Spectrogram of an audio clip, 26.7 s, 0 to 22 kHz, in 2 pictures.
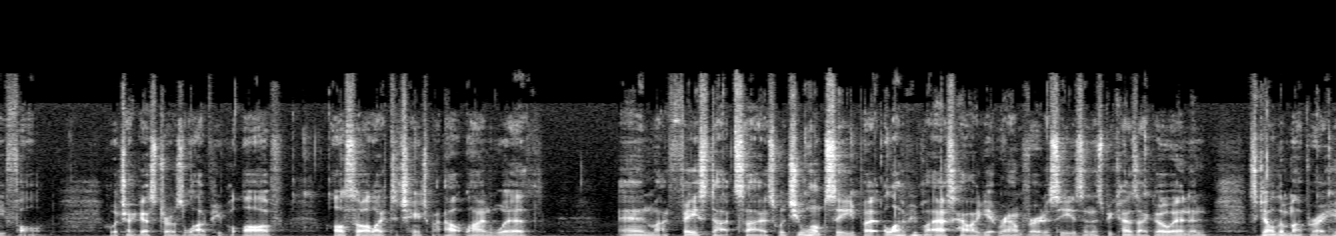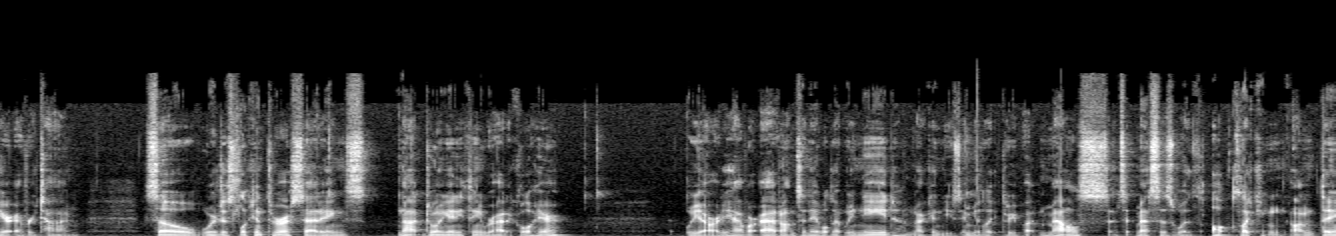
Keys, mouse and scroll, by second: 1.6-2.9 scroll up 1, 2.9 click, 3.3 click, 4.0 click, 4.9-5.6 scroll down 6, 5.6-6.9 scroll up 3, 6.9 click, 7.2 click, 7.9 click, 8.1 double click, 8.4 click, 8.8 click, 11.3 click, 13.2 click, 16.5 click, 17.3 click, 19.2 click, 20.2 click, 22.9 click.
